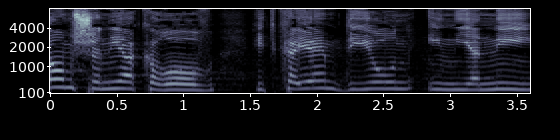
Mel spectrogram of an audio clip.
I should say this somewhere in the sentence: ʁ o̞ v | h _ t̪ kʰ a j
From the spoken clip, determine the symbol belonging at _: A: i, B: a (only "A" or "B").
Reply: A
